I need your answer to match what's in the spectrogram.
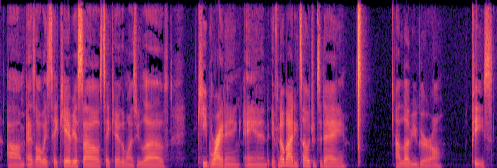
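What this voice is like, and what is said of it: Unwell, under-the-weather voice. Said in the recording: “Pardon my voice. I'm very under the weather at the moment”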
